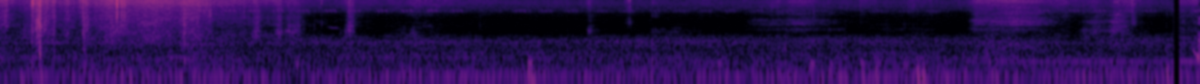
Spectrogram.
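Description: Faint outdoor background noise with a few soft, sharp clicks, the loudest just after the start and a smaller one about five seconds in.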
